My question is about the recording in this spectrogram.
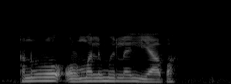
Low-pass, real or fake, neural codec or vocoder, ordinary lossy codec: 7.2 kHz; real; none; none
